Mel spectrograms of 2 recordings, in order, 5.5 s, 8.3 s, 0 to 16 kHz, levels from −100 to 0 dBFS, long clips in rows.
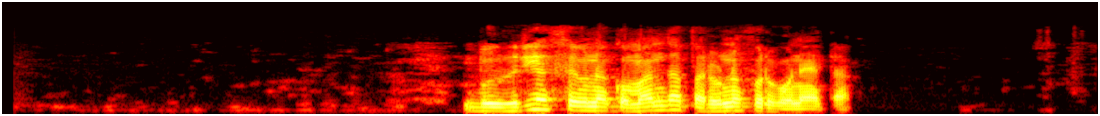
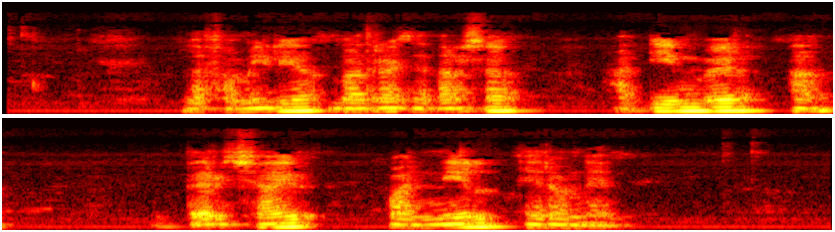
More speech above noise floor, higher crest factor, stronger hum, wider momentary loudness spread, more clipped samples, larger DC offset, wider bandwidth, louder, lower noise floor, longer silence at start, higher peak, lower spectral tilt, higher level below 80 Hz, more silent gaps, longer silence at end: first, 61 dB vs 37 dB; about the same, 16 dB vs 18 dB; neither; about the same, 12 LU vs 14 LU; neither; neither; about the same, 6.6 kHz vs 7 kHz; first, -14 LUFS vs -25 LUFS; first, -74 dBFS vs -61 dBFS; first, 2.3 s vs 0.9 s; first, 0 dBFS vs -6 dBFS; about the same, -8.5 dB/octave vs -7.5 dB/octave; about the same, -56 dBFS vs -56 dBFS; neither; first, 1.25 s vs 1.05 s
